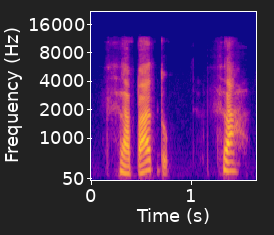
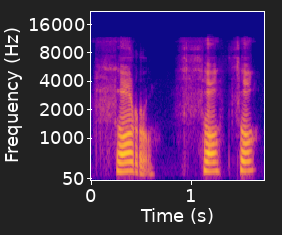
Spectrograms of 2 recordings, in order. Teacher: también se puede producir un sonido cuando la lengua, la puntita de la lengua, esté entre los dientes, tanto superior como inferior. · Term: interdentales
